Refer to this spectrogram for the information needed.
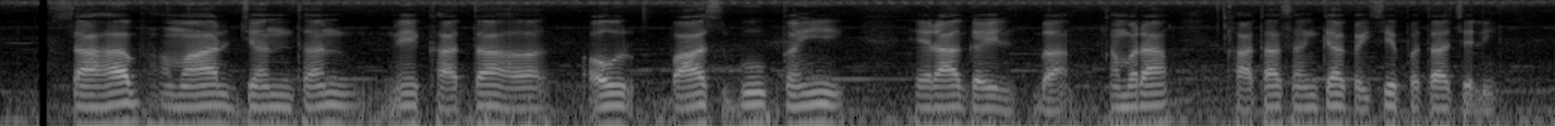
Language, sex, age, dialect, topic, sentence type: Bhojpuri, male, 18-24, Western, banking, question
